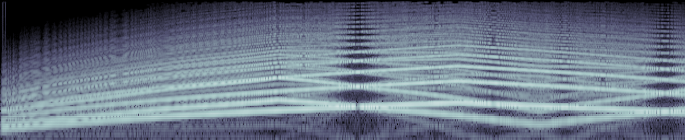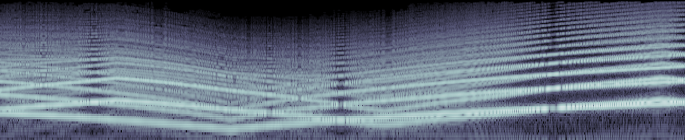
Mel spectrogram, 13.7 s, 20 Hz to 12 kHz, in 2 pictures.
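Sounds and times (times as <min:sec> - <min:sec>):
civil defense alert siren: 0:00.0 - 0:13.7.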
